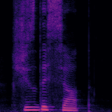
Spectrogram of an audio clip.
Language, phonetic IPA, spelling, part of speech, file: Ukrainian, [ʃʲizdeˈsʲat], шістдесят, numeral, Uk-шістдесят.ogg
- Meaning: sixty (60)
